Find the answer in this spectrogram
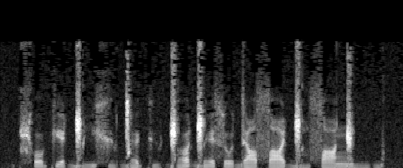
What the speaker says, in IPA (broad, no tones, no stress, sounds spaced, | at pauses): t͡ɕʰ o kʲ ɛ ɡ͡ǁ i̤ xʲ o̤ ɡ͡ǀ ɛ kʲ ṳ ɡ͡ǁ ʌ ɡ͡ǁ e s u d ɛ sˤ e ɡ͡ǁ i̤ sˤ a ŋ͡ǁ ṳ ɡ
